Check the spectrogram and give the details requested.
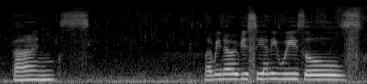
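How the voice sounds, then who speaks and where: An actress playing a tired young woman, a housemate asking for quiet, heard from further off. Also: a little high, little pitch movement, unhurried, a little hiss or hum, close to an everyday voice. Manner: weary, curt, heard from another room. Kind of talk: audio drama.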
